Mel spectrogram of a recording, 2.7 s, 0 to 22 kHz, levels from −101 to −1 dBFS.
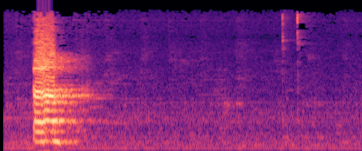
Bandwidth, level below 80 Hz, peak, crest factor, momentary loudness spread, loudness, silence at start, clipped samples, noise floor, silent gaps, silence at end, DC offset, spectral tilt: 17 kHz; -62 dBFS; 0 dBFS; 16 dB; 23 LU; -8 LUFS; 0.25 s; under 0.1%; -45 dBFS; none; 2.05 s; under 0.1%; 0 dB/octave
